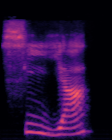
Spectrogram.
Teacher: In a lot of dialects in Spanish, a double L equals a Y, as in the word for chair, spelled S I L L A and pronounced silla.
